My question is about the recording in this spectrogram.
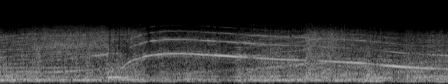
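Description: Cartoon soundtrack music, over which a whistle-like sound-effect tone swoops up about a second in and then slides slowly down in pitch for several seconds.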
